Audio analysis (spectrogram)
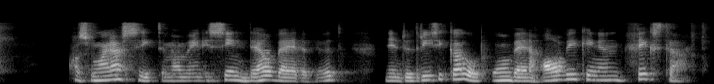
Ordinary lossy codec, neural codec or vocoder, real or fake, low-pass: AAC, 64 kbps; codec, 16 kHz, 0.8 kbps, ZipCodec; fake; 7.2 kHz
